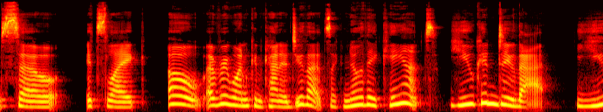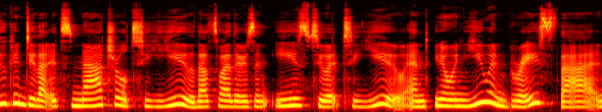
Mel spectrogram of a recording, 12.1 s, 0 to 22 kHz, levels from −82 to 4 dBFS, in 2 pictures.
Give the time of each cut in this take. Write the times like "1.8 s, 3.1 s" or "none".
none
